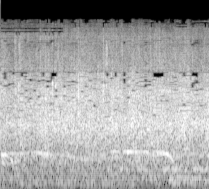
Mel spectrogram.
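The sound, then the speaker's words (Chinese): An audience applauds at a live comedy stage show, a steady wash of clapping at even loudness from start to finish, with a voice partly heard over it. “您蒙鼓掌，鼓掌他又不会弹吉他。”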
